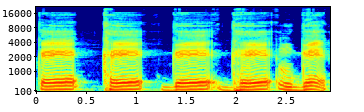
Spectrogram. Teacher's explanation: ए का उच्चारण स्थान बताओ या आ का उच्चारण स्थान बताओ तो उत्तर होगा कंठ। फिर है कु का मतलब है कै वर्गीय वर्ण, कै वर्ग के वर्ण कै, खे, गे, घे, गे। इन सब का उच्चारण स्थान भी कंठ होगा।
